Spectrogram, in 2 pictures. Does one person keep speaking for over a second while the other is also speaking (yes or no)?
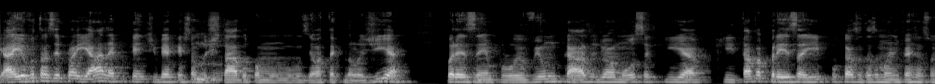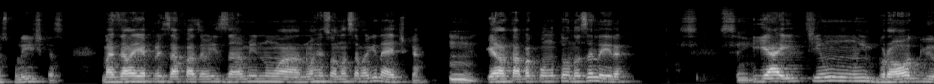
no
